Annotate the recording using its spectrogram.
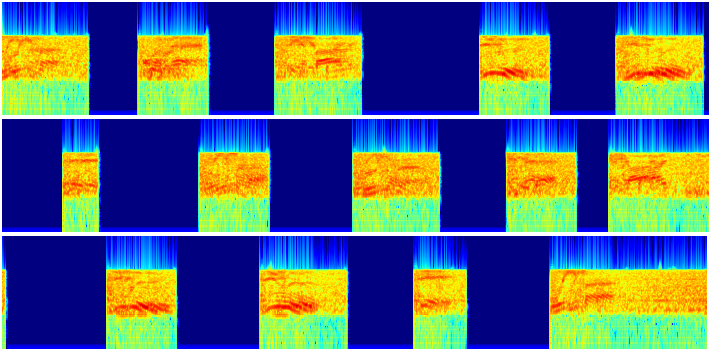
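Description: Bursts of hissing shortwave radio noise come and go with short silences between them.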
